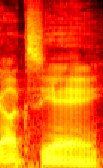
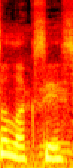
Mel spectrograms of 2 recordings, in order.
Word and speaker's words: Alexius: It's actually going to be like Alexia, isn't it? No, it's Alexius. You said it right.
